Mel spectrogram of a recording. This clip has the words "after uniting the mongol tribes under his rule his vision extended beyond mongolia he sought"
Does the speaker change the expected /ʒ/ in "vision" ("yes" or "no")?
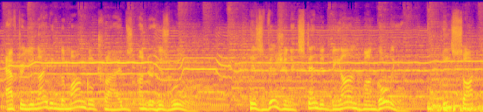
no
